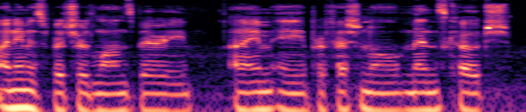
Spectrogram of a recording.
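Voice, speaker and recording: With audible room echo, a man talks at a fairly slow pace. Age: 30s. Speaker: men's coach. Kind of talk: motivational talk to camera. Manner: halting, with frequent fillers.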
